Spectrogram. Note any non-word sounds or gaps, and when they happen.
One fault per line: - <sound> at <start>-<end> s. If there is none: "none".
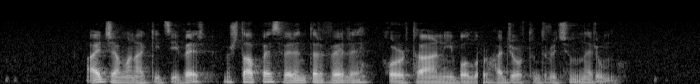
- dropout at 4.8-4.8 s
